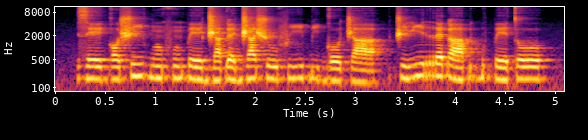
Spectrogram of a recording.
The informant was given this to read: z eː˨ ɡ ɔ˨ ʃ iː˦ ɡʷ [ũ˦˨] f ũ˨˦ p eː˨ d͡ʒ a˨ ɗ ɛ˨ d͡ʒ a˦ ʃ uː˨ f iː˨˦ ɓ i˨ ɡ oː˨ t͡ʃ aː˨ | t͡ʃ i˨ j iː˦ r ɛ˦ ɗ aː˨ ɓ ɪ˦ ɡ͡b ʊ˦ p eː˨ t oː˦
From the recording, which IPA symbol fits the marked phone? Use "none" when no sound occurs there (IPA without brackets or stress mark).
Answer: ũ˨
